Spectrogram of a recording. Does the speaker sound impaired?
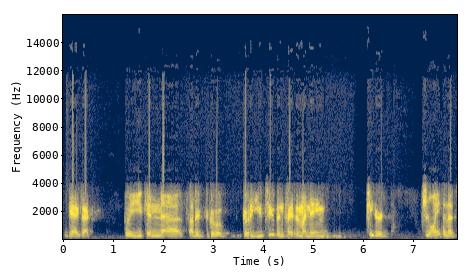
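Yes: stutter; stutter audible during interview; some words such as certain numbers impossible to say, long silent blocks; here repeated sounds, repeated words, prolonged sounds.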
